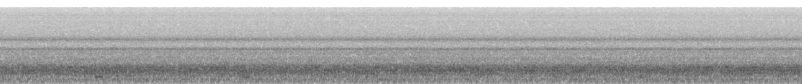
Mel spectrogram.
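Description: Steady background hiss with two faint, steady high-pitched tones running through it: room and microphone noise, with no distinct event.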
